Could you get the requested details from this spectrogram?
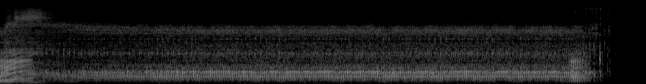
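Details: Weedeater two-stroke trimmer before carburetor adjustment. It starts and buzzes unevenly for about five seconds, then sags and cuts out when the throttle is squeezed; starved for fuel, running lean.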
